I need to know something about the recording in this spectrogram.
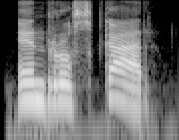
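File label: "enroscar", Spanish, female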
